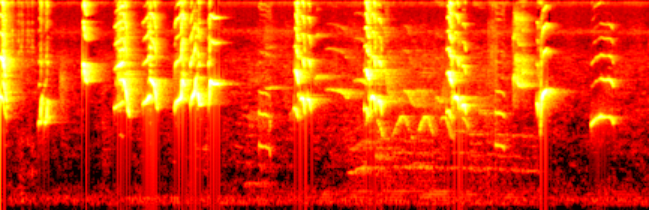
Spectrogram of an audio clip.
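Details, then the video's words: Oriental magpie-robin, known locally as kacer, in lively varied song used as a prompt to make kacer sing: clusters of bright whistled and buzzy phrases, brief chattering runs, and short clear notes separated by small pauses. "KACER GACOR MATERI MEWAH// PANCINGAN KACER AGAR GACOR"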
